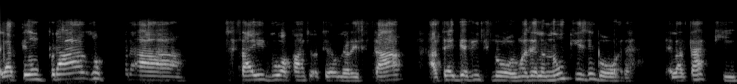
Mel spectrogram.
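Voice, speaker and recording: A woman with an unremarkable speaking voice talks at a moderate pace and medium pitch, her pitch varying in an ordinary way, in a dry, close sound with no echo. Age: 60s. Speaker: missionary. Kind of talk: testimony.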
